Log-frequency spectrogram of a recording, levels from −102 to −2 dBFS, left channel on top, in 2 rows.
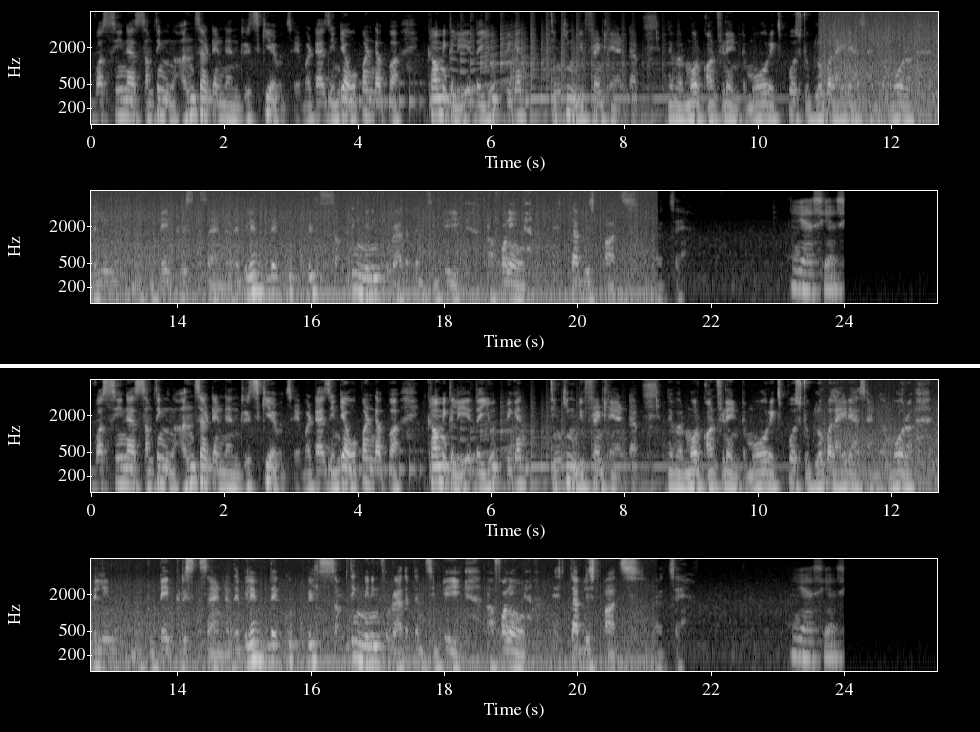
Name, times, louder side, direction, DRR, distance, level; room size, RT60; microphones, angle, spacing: voice 1, 0.0-6.6 6.9-21.6, right 4 dB, 50° right, 0.8 m, -38 dB
sound 1, 3.6-12.7 13.0-13.3 13.6-13.7 14.2-14.3 14.8-14.9, left 1 dB, 30° left, 6.7 m, -53 dB
sound 2, 10.9-21.2, left 3 dB, 85° left, 1.7 m, -49 dB
voice 2, 19.0-19.3 23.2-24.0, left 3 dB, 70° left, 2.4 m, -43 dB
head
